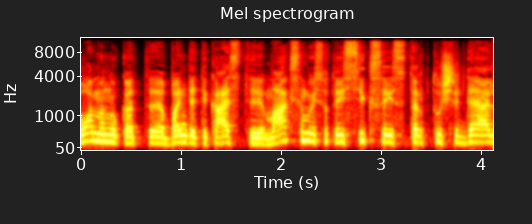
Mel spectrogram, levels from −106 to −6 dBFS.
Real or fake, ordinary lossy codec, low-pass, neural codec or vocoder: real; MP3, 96 kbps; 10.8 kHz; none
